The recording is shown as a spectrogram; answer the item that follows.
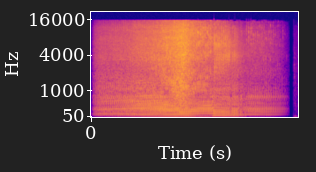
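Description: Motorcycle engine sound passing by: it grows louder to a peak about two seconds in, drops in pitch, then fades away.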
